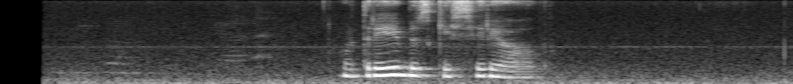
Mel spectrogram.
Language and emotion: Russian, neutral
